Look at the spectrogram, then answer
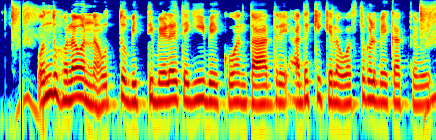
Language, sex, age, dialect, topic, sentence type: Kannada, male, 31-35, Coastal/Dakshin, agriculture, statement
